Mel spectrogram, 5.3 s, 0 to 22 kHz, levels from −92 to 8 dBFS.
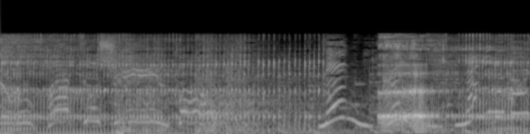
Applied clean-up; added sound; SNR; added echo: none; Burping, eructation; -3 dB; none.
